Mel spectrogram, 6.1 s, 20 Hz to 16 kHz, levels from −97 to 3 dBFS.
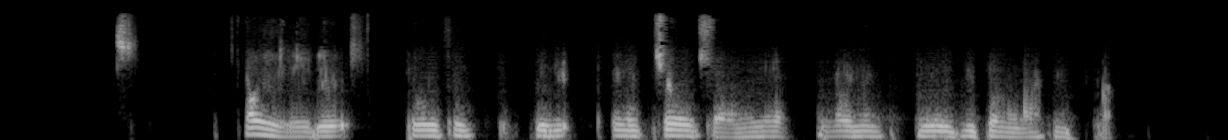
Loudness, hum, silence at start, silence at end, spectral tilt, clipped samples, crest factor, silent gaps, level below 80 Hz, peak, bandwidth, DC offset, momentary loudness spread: -30 LUFS; none; 0.6 s; 0.6 s; -6 dB/octave; under 0.1%; 18 dB; 0.78-1.15 s, 1.90-2.03 s; -56 dBFS; -12 dBFS; 11.5 kHz; under 0.1%; 10 LU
